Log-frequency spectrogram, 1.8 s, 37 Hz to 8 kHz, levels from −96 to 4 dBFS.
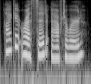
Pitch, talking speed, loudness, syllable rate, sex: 245 Hz, 100 wpm, -18 LUFS, 4.6 syllables/s, female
